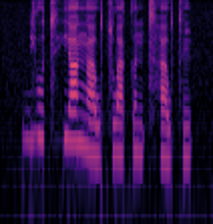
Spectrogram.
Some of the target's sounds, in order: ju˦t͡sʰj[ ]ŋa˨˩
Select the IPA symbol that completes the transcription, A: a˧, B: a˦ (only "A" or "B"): B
